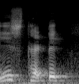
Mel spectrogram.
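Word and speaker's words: aesthetic: और अंतिम option C ईस्थेटिक, एक बहुत अच्छा शब्द है, उच्चारण है ईस्थेटिक, अर्थ है सौंदर्य बोध से संबंधित या सुंदरता से संबंधित।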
